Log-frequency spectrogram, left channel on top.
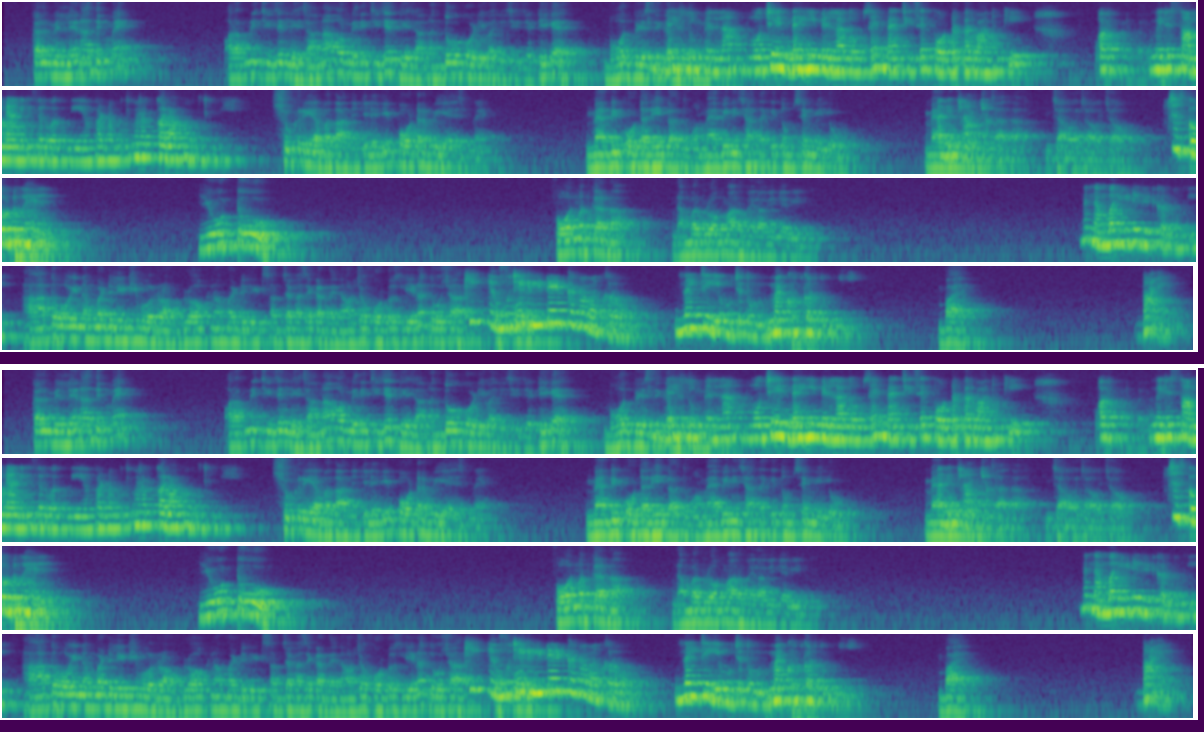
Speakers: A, on the right; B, on the left.
A: कल मिल लेना दिन में और अपनी चीजें ले जाना और मेरी चीजें दे जाना दो कौड़ी वाली चीजें ठीक है बहुत
B: मुझे
A: बेइज्जती कर
B: नहीं
A: ली तुमने
B: मिलना मुझे नहीं मिलना तुमसे मैं चीजें पोटर करवा दूंगी
A: पोर्टर
B: और
A: करवा
B: मेरे
A: दी
B: सामने आने की जरूरत नहीं है वरना मैं तुम्हारा गला घोट दूंगी
A: शुक्रिया बताने के लिए कि पोर्टर भी है इसमें मैं भी पोर्टर ही कर दूंगा मैं भी नहीं चाहता कि तुमसे मिलूं मैं
B: अरे
A: भी नहीं
B: जाओ
A: देखना
B: जाओ
A: चाहता जाओ जाओ जाओ
B: Just go to hell
A: You too फोन मत करना नंबर ब्लॉक मारो मेरा भी कभी
B: मैं नंबर ही डिलीट कर दूंगी
A: हाँ तो वही नंबर डिलीट ही बोल रहा हूँ ब्लॉक नंबर डिलीट सब जगह से कर देना और जो फोटोज लिए ना दो चार
B: ठीक है
A: उसको
B: मुझे
A: भी
B: इरिटेट करना मत करो नहीं चाहिए मुझे तुम मैं खुद कर दूंगी
A: बाय
B: बाय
